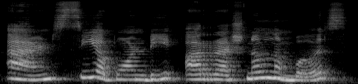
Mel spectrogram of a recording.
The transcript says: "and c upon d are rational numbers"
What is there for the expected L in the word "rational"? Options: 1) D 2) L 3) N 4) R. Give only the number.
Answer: 2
